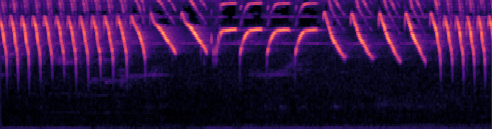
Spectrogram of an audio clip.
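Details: Belgian canary singing to draw other canaries into song, rapid descending chirps, then varied looping and rising whistles, returning to quick repeated downslurred notes.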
